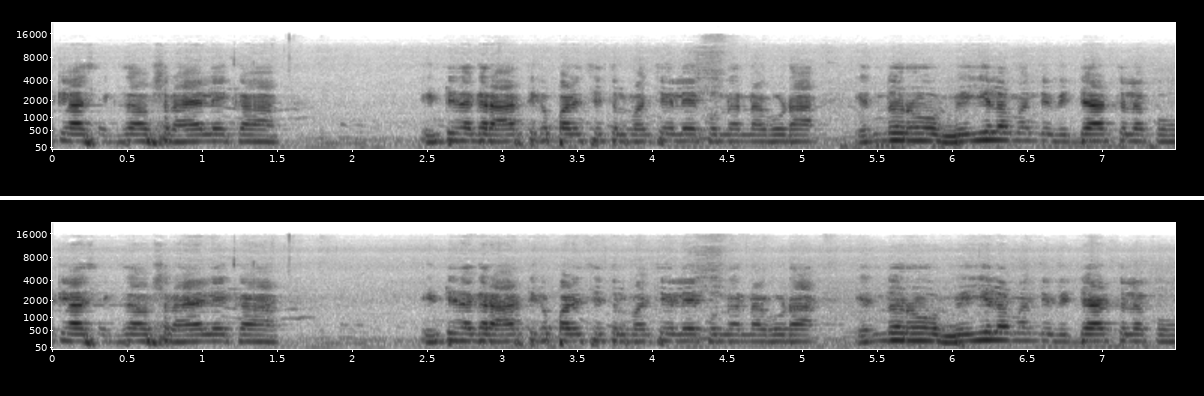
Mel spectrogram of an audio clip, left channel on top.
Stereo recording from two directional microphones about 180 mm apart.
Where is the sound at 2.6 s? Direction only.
25° right (ahead or behind).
